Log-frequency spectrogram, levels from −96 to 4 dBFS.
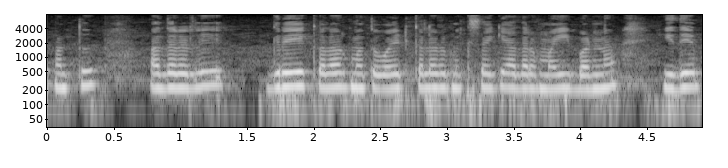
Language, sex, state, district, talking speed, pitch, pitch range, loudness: Kannada, female, Karnataka, Koppal, 170 wpm, 230 Hz, 220-235 Hz, -16 LUFS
